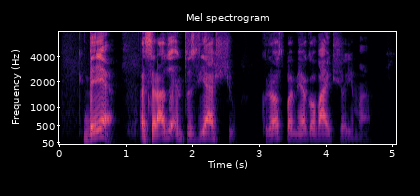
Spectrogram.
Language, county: Lithuanian, Vilnius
